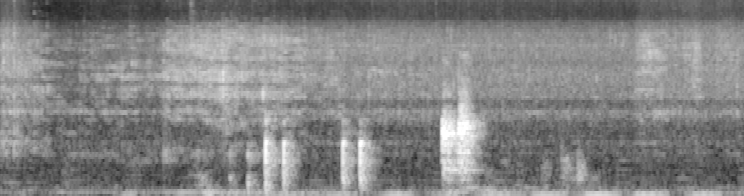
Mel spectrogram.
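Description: Raw minced beef sizzling steadily in hot cooking oil in a frying pan, just tipped in, with a few short knocks around the middle.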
